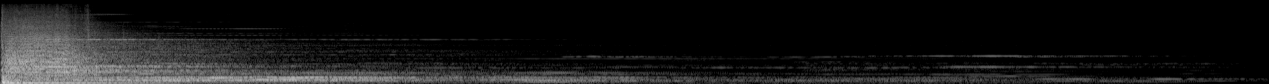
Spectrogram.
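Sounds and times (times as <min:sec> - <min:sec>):
end stinger: 0:00.0 - 0:03.4.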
